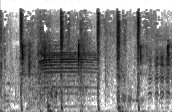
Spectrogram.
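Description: Sheep in Minecraft bleat several times in short wavering calls, mixed with scattered sharp clicks and thumps of game action, fairly quiet overall.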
